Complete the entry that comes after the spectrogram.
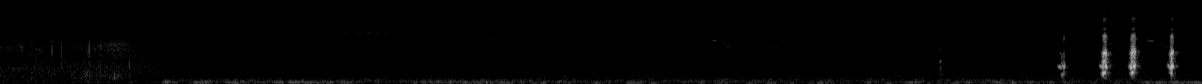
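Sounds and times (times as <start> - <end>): turkey calls: 11.0 - 11.8.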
